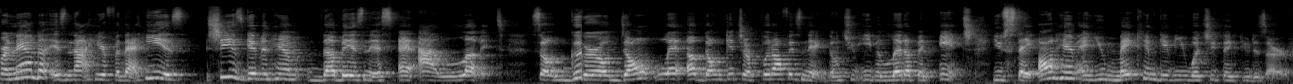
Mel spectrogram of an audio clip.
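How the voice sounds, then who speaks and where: A woman's fairly high voice with a Southern US accent, moderate pace and ordinary pitch variation, amid audible room echo and noticeable background noise. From US South. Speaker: TV recap vlogger. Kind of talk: casual vlog commentary. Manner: animated.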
